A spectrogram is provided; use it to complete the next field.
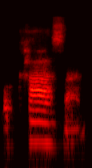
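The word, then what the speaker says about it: お母さん: So for a mother, it would be okasan. There's two A's. You can see it's the second letter here is ka, and there's a second a after it. So it's a long A sound.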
